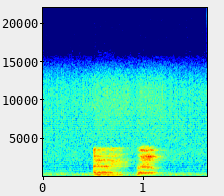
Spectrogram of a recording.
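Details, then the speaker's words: Adult male recording his own hiccups at 3:04 a.m., audio only: two brief voiced gulping bursts close together, like a throat sound or small burp; hiccups. "hey um I'm making this recording for everyone to listen to these hiccups of mine"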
